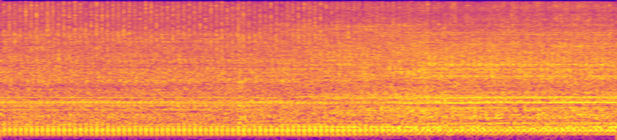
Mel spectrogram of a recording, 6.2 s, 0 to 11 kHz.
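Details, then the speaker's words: Troy-Bilt 47279 chipper/vac with Tecumseh H50-65582U single-cylinder: steady thump about three beats a second, smooth and even with no misfire or rattle; engine sounds good and drive system works. "The engine still sounds good, and the drive system works as well."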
